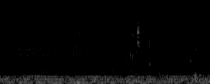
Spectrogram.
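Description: Faint chewing of a soft gummy candy, with a few small moist clicks about a second and a half in, over a steady low hum.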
